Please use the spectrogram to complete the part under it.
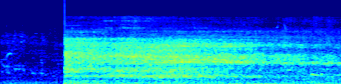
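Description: A motorbike engine idles nearby.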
